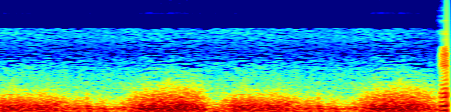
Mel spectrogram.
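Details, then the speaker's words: Soft, rushing breath sounds in even cycles heard over the main bronchi in a thorax and lung assessment demonstration: normal bronchovesicular breath sounds. "You should also hear bronchovesicular sounds over the main bronchi"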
